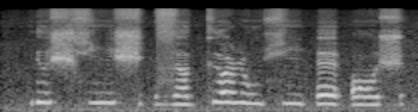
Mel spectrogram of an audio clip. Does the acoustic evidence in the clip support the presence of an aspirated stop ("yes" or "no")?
no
